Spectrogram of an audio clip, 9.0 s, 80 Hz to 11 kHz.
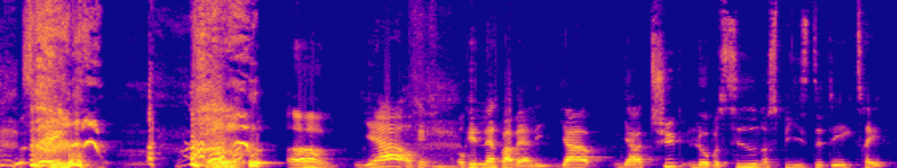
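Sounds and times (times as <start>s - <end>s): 
harsh person coughing: 0.0s - 1.2s, 1.8s - 2.8s
speech: 0.1s - 1.1s, 2.5s - 8.9s.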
